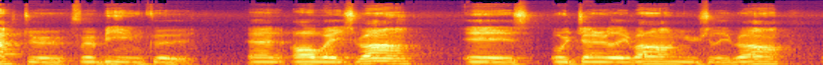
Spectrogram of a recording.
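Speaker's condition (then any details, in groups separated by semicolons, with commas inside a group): Tongue cancer surgery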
